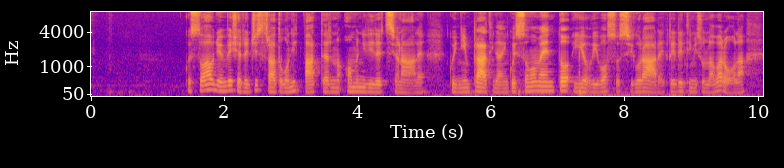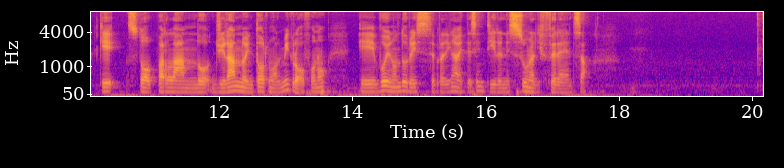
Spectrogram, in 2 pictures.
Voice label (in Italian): Test con pattern omnidirezionale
